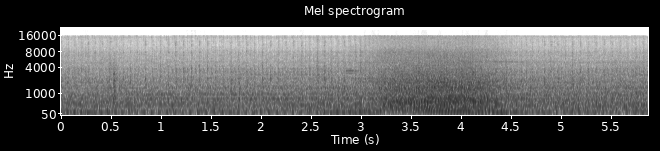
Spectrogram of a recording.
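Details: Honda Beat LED Deluxe scooter that was dying, with a stored code 7 history. After clearing the DTCs it idles smoothly with one clean throttle blip that settles back quickly; running normally again.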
